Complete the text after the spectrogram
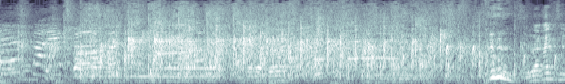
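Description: A crowd laughs and cheers loudly.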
